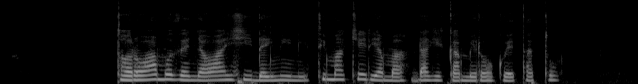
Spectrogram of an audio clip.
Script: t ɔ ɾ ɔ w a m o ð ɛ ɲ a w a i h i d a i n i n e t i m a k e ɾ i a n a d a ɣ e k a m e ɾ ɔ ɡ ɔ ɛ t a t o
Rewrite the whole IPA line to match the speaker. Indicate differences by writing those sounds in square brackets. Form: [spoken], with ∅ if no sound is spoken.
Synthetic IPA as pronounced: t ɔ ɾ ɔ w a m o ð ɛ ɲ a w a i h i d a i n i n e t i m a k e ɾ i a [m] a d a ɣ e k a m e ɾ ɔ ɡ ɔ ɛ t a t o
